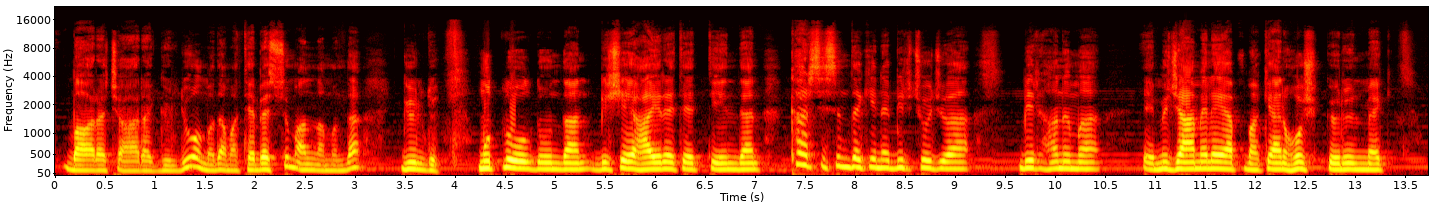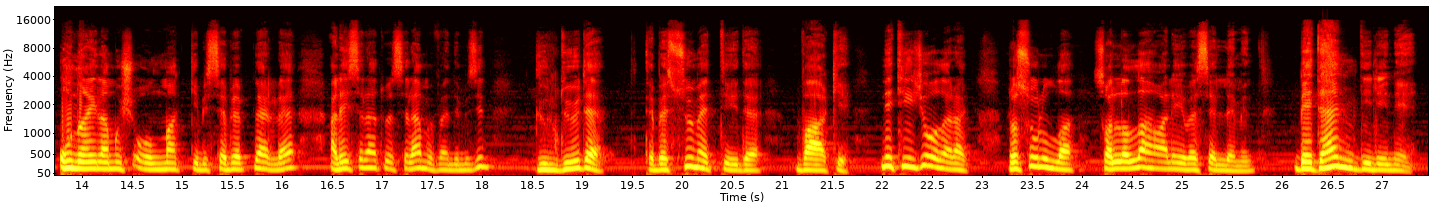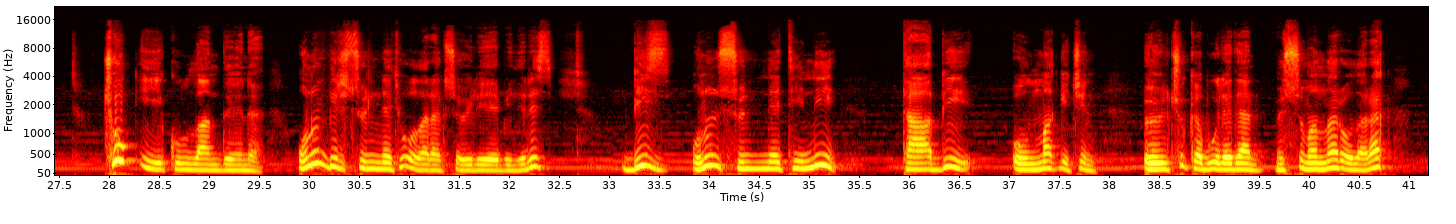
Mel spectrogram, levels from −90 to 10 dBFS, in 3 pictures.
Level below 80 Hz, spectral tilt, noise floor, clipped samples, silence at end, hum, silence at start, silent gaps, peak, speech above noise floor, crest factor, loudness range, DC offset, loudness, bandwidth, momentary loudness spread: -50 dBFS; -7.5 dB/octave; -48 dBFS; under 0.1%; 0.45 s; none; 0.1 s; none; 0 dBFS; 33 dB; 16 dB; 4 LU; under 0.1%; -15 LUFS; 13.5 kHz; 12 LU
